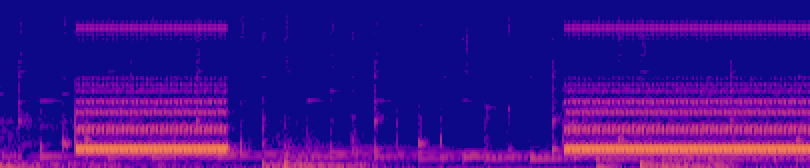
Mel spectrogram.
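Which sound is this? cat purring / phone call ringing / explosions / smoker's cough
phone call ringing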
